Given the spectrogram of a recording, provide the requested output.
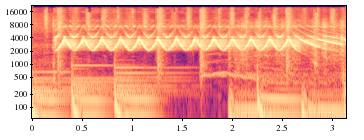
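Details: Honda Wave 110i with newly installed model-specific anti-theft alarm, demonstrated by tampering with the ignition key slot: loud warbling siren cycling with chirps and a short tone break; alarm triggered, engine won't start, and a remote press silences it.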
